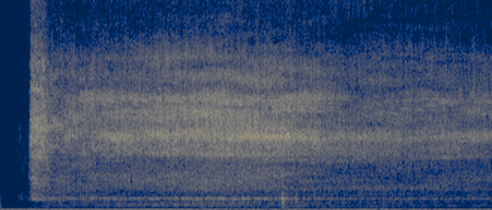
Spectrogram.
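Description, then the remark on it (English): A toy boat's little wind-up outboard motor being wound, heard as a sudden, steady, high-pitched mechanical whirring buzz that carries on evenly for several seconds with no one talking. “Now, the question is, can I wind it up with one hand? This boat has a little wind-up outboard motor.”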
